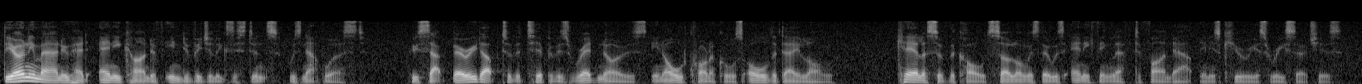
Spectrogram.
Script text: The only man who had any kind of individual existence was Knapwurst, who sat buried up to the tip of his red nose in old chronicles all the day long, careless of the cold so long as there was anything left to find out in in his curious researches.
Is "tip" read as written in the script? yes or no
yes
